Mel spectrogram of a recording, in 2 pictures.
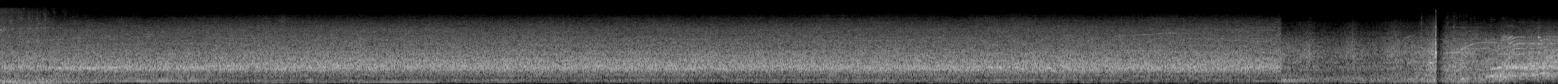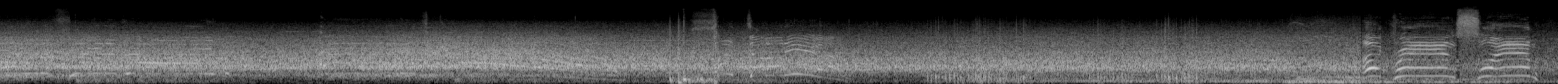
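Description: Baseball stadium crowd roaring after a grand slam, a steady loud cheer. About thirteen seconds in it cuts to another stadium crowd with voices over it, and a single sharp crack comes a little past the middle.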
